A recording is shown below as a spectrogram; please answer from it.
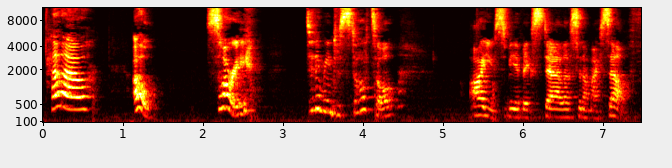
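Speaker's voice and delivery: put-on high, bright British accent reading. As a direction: play it British, light and eager. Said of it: "tell me if my British accent's horrible".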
